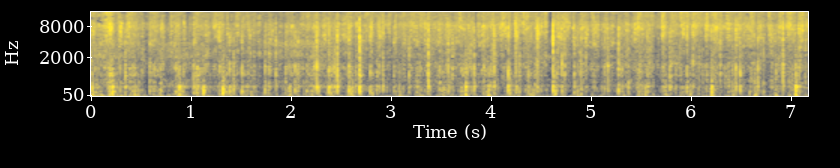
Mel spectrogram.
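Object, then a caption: Cardboard box. A medium-sized printed cardboard box for a Yeti microphone is held in the hands and scratched and tapped with fingernails. Quick, dense, dry taps mix with scratchy rustling, with a hollow low-mid thump and little high-end sparkle. The tapping stays steady and busy throughout.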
